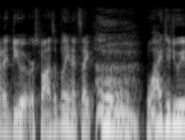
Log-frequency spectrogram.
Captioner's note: sighs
